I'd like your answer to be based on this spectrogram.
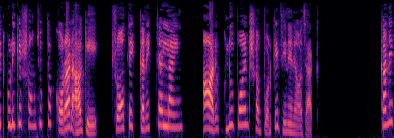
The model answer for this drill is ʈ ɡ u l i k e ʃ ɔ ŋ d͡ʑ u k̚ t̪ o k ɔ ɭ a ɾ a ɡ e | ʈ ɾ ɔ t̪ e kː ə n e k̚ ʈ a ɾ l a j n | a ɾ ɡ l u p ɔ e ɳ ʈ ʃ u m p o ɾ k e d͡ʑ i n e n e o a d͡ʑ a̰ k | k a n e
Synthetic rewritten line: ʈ ɡ u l i k e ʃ ɔ ŋ d͡ʑ u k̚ t̪ o k ɔ ɾ a ɾ a ɡ e | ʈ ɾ ɔ t̪ e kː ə n e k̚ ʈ a ɾ l a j n | a ɾ ɡ l u p ɔ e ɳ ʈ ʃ ɔ m p o ɾ k e d͡ʑ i n e n e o a d͡ʑ a̰ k | k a n e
